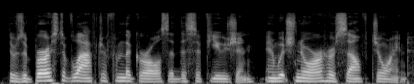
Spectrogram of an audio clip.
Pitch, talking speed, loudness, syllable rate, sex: 140 Hz, 245 wpm, -19 LUFS, 6.1 syllables/s, female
